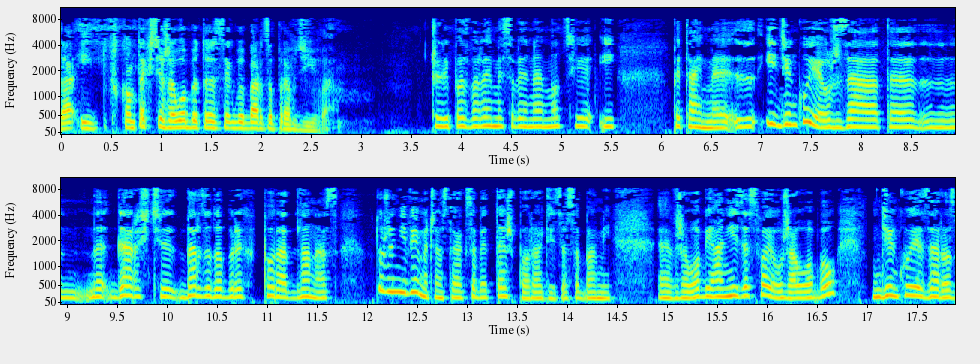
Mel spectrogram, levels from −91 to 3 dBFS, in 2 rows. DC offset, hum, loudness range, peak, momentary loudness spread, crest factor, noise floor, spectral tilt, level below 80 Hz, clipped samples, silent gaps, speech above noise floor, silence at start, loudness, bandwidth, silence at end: under 0.1%; none; 2 LU; -14 dBFS; 8 LU; 16 dB; -60 dBFS; -5.5 dB/octave; -62 dBFS; under 0.1%; none; 30 dB; 0 s; -30 LUFS; 8.8 kHz; 0 s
